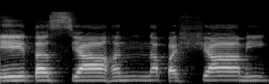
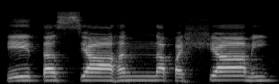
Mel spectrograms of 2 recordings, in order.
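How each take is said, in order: Both takes have the same delivery.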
